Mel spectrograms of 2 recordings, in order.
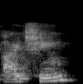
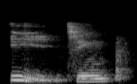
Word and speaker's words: I Ching: out the YouTube presentation was say I Ching it's actually eating and no matter how it's spelled the new spelling with a new standard used why I instead of I and then ki ng in service thi ng but no matter how it's spelled it's always eating so in the eating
